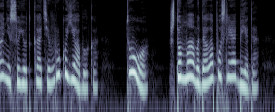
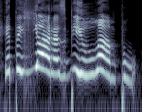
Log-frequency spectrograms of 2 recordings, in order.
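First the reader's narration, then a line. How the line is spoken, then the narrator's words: Desperate shout. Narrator (Russian): отчаянно закричал Ваня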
